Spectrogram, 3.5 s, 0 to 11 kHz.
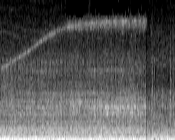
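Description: Peterbilt 379 semi truck on a test drive: a loud, steady diesel engine drone and road rumble from inside the cab, with a rising turbo whistle and a brief hiss near the end.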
